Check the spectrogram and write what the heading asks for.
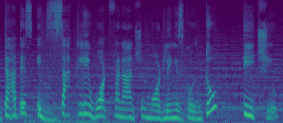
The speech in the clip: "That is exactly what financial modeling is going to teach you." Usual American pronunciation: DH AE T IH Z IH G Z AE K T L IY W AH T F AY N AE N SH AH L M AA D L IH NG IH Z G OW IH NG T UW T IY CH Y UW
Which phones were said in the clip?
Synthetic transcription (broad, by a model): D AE T IH Z IH G Z AE K T L IY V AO T F AY N AE N SH AH L M AA D L IH NG IH Z G OW IH NG T UW T IY CH Y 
